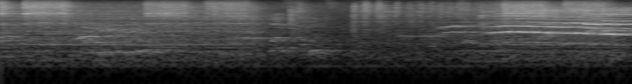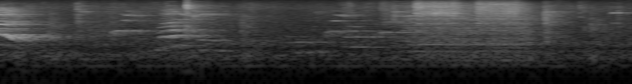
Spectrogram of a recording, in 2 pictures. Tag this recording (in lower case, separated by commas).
speech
